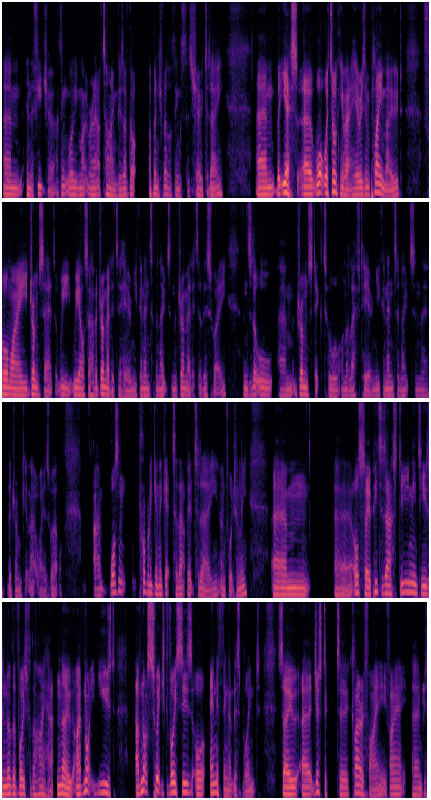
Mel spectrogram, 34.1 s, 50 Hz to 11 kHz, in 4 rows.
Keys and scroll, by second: 18.1 super+2, 33.0-34.1 typing.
